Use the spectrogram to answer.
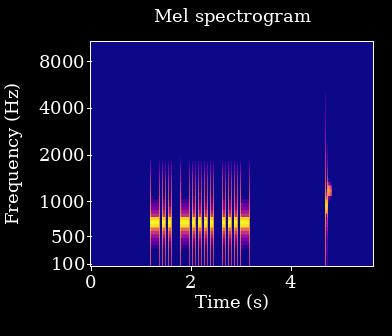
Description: Morse code, heard as a keyed tone, about 20 wpm, 700 Hz. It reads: D6V
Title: Three Challenging Letter-Number Combinations 20wpm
